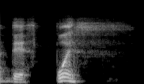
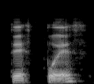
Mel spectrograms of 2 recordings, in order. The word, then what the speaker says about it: después: en n la palabra después después después se puede separar en sílabas y la fuerza agota en la última sílaba después y ahí por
